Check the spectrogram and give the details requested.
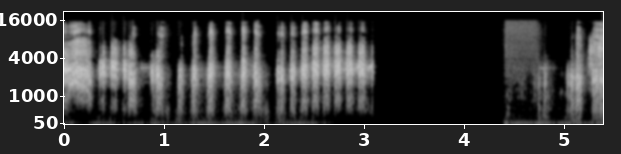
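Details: A Dollarbird (Eurystomus orientalis) gives a harsh, rasping cackle of about twenty quick notes over three seconds, pauses, then starts another grating burst.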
